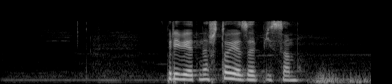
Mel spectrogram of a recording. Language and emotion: Russian, neutral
